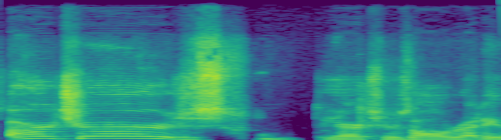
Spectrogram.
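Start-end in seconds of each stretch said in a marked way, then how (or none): 0.1-1.2 high-pitched, drawn-out battle call; shouted command. Acted. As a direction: call the archers to arms. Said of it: "the Hollow Knight shouts".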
